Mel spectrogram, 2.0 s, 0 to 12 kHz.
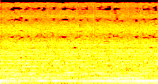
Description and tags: A rather nasty-sounding 2-second seamless loop of a modulated tone arrangement. I have no idea what you might use this for, but it seems unusual enough to warrant placing here. Created from scratch in Cool Edit Pro 2.1.
ambient, distorted, drone, loop, synthetic, tonal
